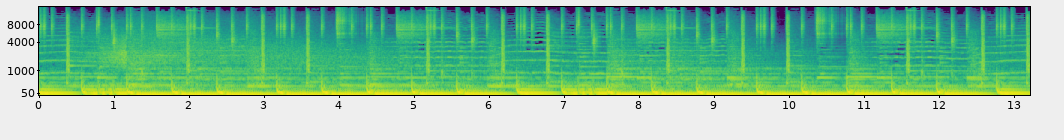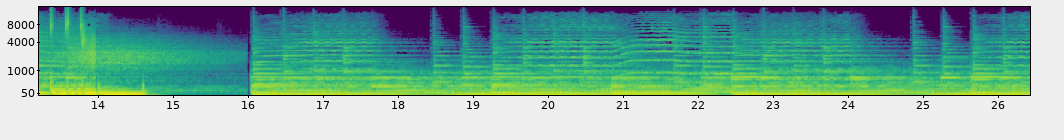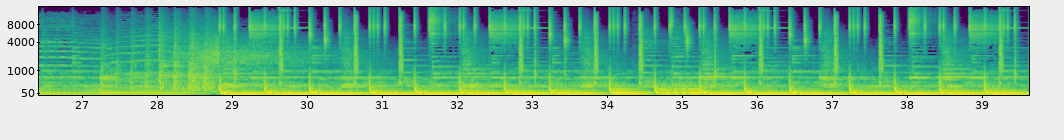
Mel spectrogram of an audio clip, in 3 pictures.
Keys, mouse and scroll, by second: 10.9 typing, 23.5 double click, 31.7 double click.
